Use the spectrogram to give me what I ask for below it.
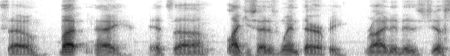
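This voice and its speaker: With an American accent, a man is talking. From East St. Louis, Illinois. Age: 60s. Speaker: motorcyclist and father. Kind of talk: casual chat. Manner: halting, repetitive.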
